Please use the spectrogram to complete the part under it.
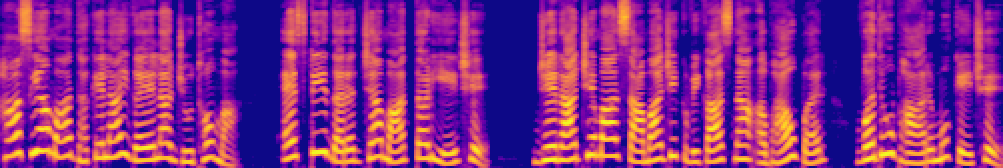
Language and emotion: Gujarati, neutral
